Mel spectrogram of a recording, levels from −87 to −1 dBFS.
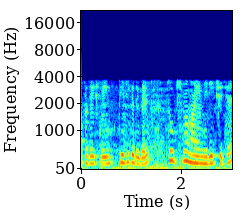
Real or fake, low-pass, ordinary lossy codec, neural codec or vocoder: fake; 3.6 kHz; none; codec, 16 kHz, 8 kbps, FreqCodec, smaller model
